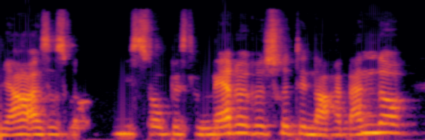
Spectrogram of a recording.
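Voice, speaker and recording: Somewhat breathy, a woman in a Swabian accent speaks at a medium pitch with ordinary pitch variation. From Swabia, southern Germany. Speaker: head of financial accounting. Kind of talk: interview.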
